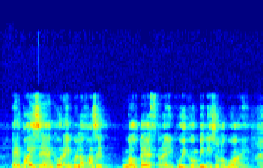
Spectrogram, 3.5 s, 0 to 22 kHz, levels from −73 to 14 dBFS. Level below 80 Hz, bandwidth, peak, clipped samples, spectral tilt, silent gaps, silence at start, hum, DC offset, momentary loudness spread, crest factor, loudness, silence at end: -68 dBFS; 18 kHz; 0 dBFS; under 0.1%; -2 dB/octave; none; 0 s; none; under 0.1%; 8 LU; 16 dB; -16 LUFS; 0 s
